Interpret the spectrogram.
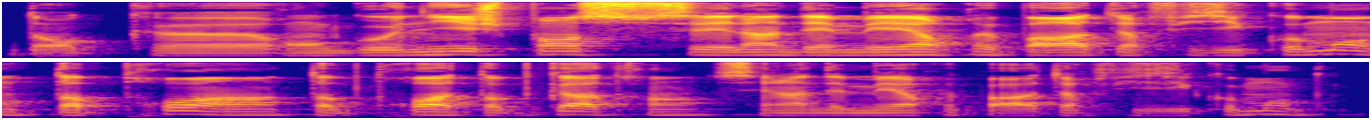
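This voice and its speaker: Host, male, lowish voice, halting filler-heavy live-stream football chat, jokey banter. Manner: hesitant, many fillers and repeated words; joking, casual banter with viewers.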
